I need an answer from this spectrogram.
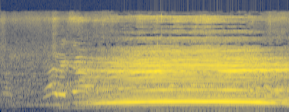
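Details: Red cow coming home, giving a single long, steady, droning moo that swells in after a short rise and holds level for about two seconds.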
